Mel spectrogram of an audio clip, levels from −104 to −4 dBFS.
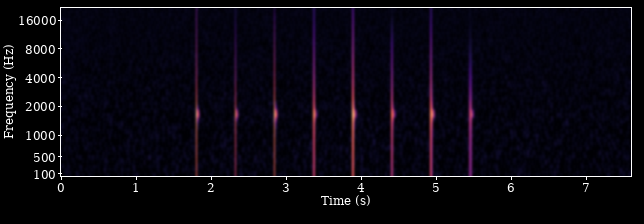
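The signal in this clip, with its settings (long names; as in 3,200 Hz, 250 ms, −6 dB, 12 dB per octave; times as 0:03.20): click track 115 BPM, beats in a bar 2, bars 4, 1,660 Hz, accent 12 dB −1 dBFS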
